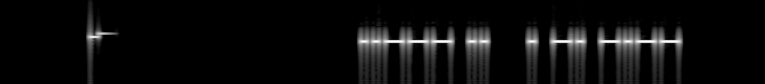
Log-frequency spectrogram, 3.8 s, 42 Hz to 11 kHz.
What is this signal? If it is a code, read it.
Morse code, heard as a keyed tone, about 42 wpm, 700 Hz. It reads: 2I ENY
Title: Winter Field Day Exchanges Encore 40wpm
